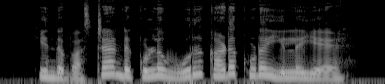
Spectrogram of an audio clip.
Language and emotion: Tamil, sad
